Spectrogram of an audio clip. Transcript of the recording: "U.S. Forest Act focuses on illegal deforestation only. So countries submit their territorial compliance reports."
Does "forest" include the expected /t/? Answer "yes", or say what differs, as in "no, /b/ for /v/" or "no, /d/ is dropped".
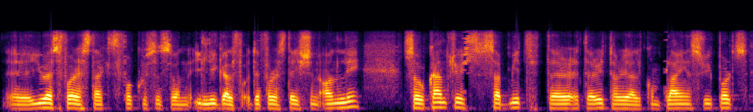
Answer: yes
